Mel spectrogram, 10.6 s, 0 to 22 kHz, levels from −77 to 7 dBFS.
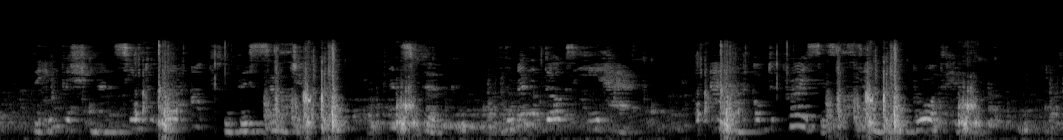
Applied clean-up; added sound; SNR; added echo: classical method WPE with log-MMSE.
